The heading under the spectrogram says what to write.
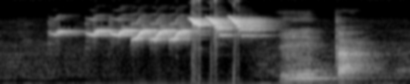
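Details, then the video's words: Double-collared seedeater (coleiro) singing to a female: a fast run of buzzy, warbled high notes rising and tumbling for about two seconds, ending in a sharp high flourish, followed by a brief human voice and a clatter. "Coleiro máquina cantando solto pra fêmea"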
